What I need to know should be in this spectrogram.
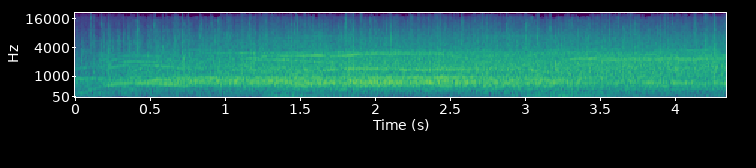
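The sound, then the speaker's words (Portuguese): Steady, dense applause from a concert audience in an arena, holding at an even loudness for the whole stretch without breaks. “queríamos também agora deixar um aplauso. Hoje é só aplausos”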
